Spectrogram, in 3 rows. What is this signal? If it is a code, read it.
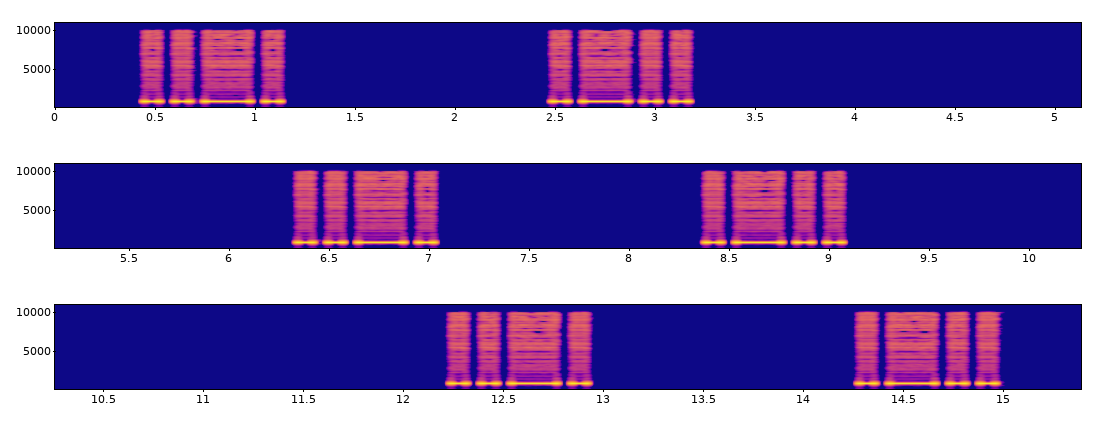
Morse code, heard as a keyed tone, about 16 wpm, spaced as for 5 wpm, 800 Hz. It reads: FL FL FL
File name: Combinations / Combinations-mp3s / Combinations@5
